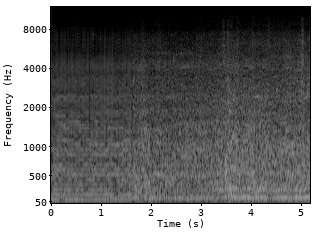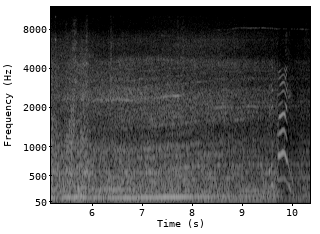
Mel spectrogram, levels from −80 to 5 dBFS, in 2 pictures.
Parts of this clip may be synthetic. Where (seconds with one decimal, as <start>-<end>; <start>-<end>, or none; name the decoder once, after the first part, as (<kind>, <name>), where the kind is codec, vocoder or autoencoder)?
0.0-1.6 (vocoder, BigVGAN v2)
